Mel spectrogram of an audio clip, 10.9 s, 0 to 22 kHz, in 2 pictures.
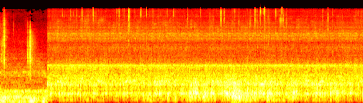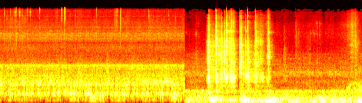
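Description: Small plastic parts and a metal Allen key being handled: light clicking and scraping as a screw is worked into a 3D-printed plastic bed pull, then a louder rattling clatter lasting about a second near the end.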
